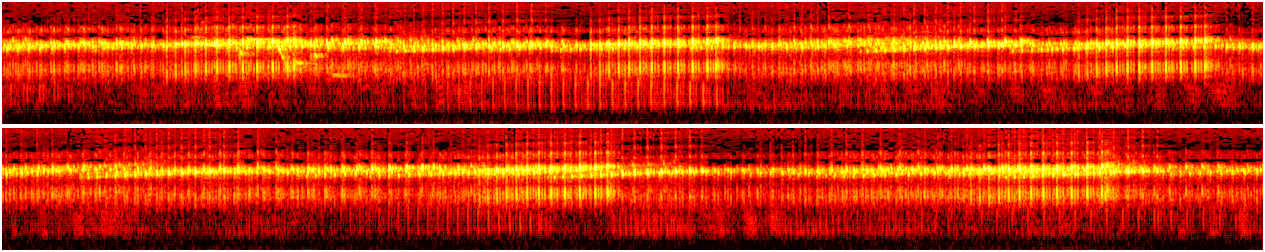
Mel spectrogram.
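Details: Frogs fill the air at dusk by Nebraska Sandhills lakes in spring, a dense high-pitched trilling chorus with repeated pulsed calls rising and falling in waves.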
